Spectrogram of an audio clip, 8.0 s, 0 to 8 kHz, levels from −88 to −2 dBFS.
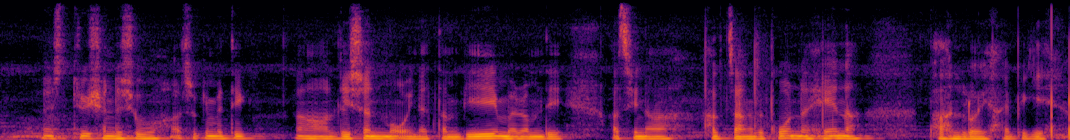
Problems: background sounds at intervals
